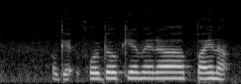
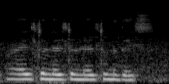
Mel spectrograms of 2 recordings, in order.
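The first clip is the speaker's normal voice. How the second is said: hushed whisper; 4 semitones lower, 6 dB quieter, faster than usual. Real, not acted. Hiding while the enemy passes.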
